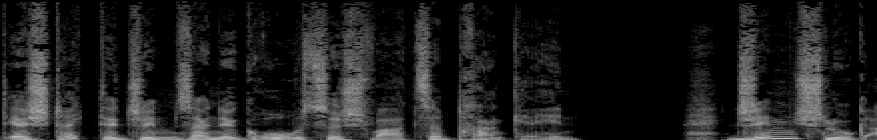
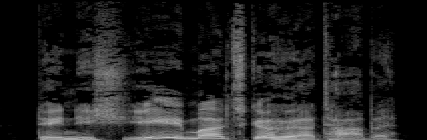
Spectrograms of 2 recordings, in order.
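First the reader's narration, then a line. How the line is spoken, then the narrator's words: Calling out. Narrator (German): rief Lukas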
